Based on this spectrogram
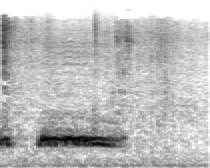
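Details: One spotted dove of a Malaysian 'âm thổ' line gives a brief clipped note and then a single long, level, husky coo lasting about half a second.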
